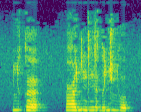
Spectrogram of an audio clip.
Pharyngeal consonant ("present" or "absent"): present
